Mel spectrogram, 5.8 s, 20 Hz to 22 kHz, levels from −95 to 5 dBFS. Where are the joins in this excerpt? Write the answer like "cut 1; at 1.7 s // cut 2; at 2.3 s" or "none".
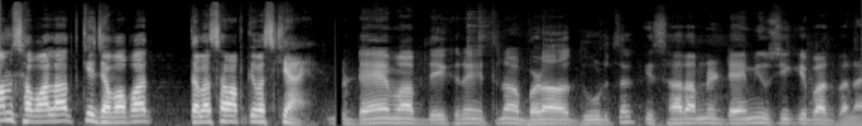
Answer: cut 1; at 2.3 s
